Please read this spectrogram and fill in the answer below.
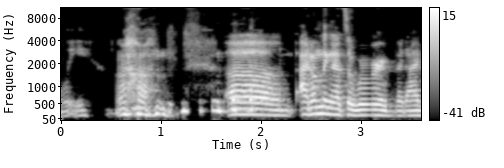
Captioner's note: women laughing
